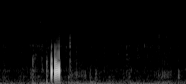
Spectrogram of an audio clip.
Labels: {"label": "biophony, knock croak", "recorder": "SoundTrap 300"}
{"label": "biophony, stridulation", "recorder": "SoundTrap 300"}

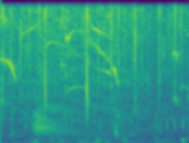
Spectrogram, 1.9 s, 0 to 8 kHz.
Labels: {"label": "biophony, dolphin", "recorder": "SoundTrap 500"}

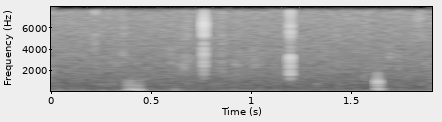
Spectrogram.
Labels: {"label": "biophony", "recorder": "SoundTrap 300"}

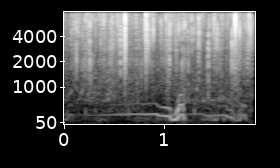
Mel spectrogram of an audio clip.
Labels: {"label": "biophony, cascading saw", "recorder": "SoundTrap 600 or HydroMoth"}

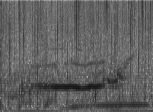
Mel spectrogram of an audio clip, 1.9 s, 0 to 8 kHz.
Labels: {"label": "biophony", "recorder": "SoundTrap 300"}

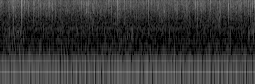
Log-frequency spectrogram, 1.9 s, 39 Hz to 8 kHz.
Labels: {"label": "anthrophony, boat engine", "recorder": "SoundTrap 500"}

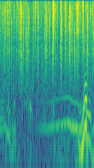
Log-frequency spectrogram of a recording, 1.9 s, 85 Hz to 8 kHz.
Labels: {"label": "biophony, cascading saw", "recorder": "SoundTrap 600 or HydroMoth"}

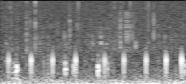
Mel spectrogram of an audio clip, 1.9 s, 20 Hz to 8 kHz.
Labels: {"label": "biophony, knock croak", "recorder": "SoundTrap 300"}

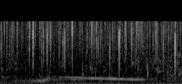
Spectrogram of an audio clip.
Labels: {"label": "biophony", "recorder": "SoundTrap 300"}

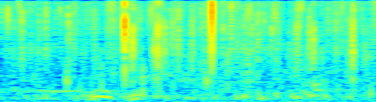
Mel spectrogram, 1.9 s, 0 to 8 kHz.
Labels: {"label": "biophony, cascading saw", "recorder": "SoundTrap 600 or HydroMoth"}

